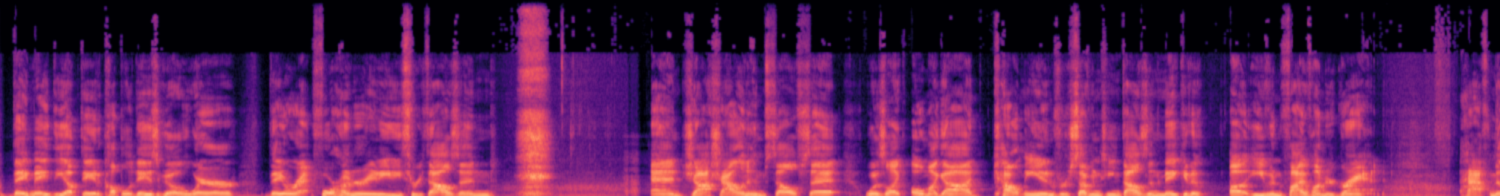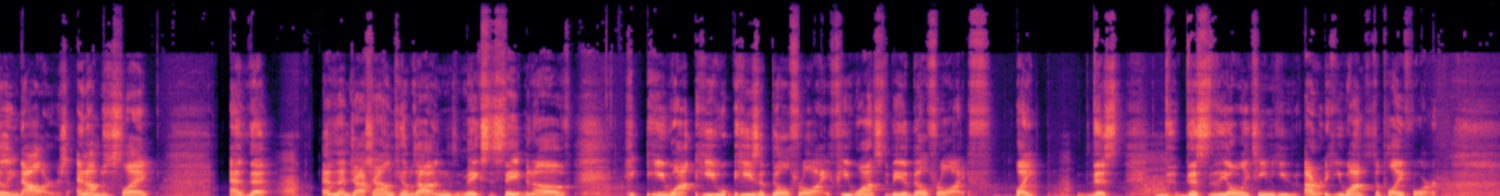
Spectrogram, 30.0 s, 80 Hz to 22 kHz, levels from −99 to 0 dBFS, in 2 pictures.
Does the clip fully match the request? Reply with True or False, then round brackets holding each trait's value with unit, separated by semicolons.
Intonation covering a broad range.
False (4.3 semitones)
